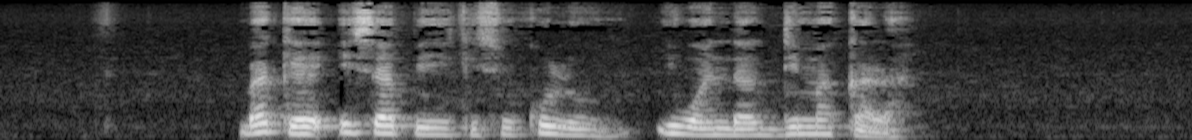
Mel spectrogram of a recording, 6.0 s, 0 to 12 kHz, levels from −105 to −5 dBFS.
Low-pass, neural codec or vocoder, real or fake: 10.8 kHz; none; real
